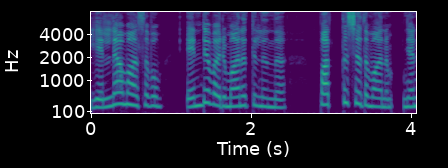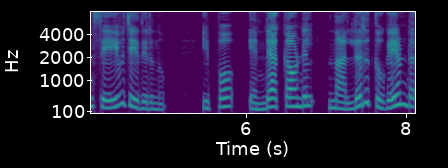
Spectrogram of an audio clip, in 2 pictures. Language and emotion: Malayalam, happy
